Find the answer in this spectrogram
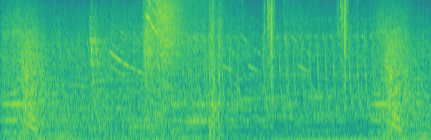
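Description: Sci-fi blaster shots, each a quick falling-pitch zap, and explosions mixed over background music.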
